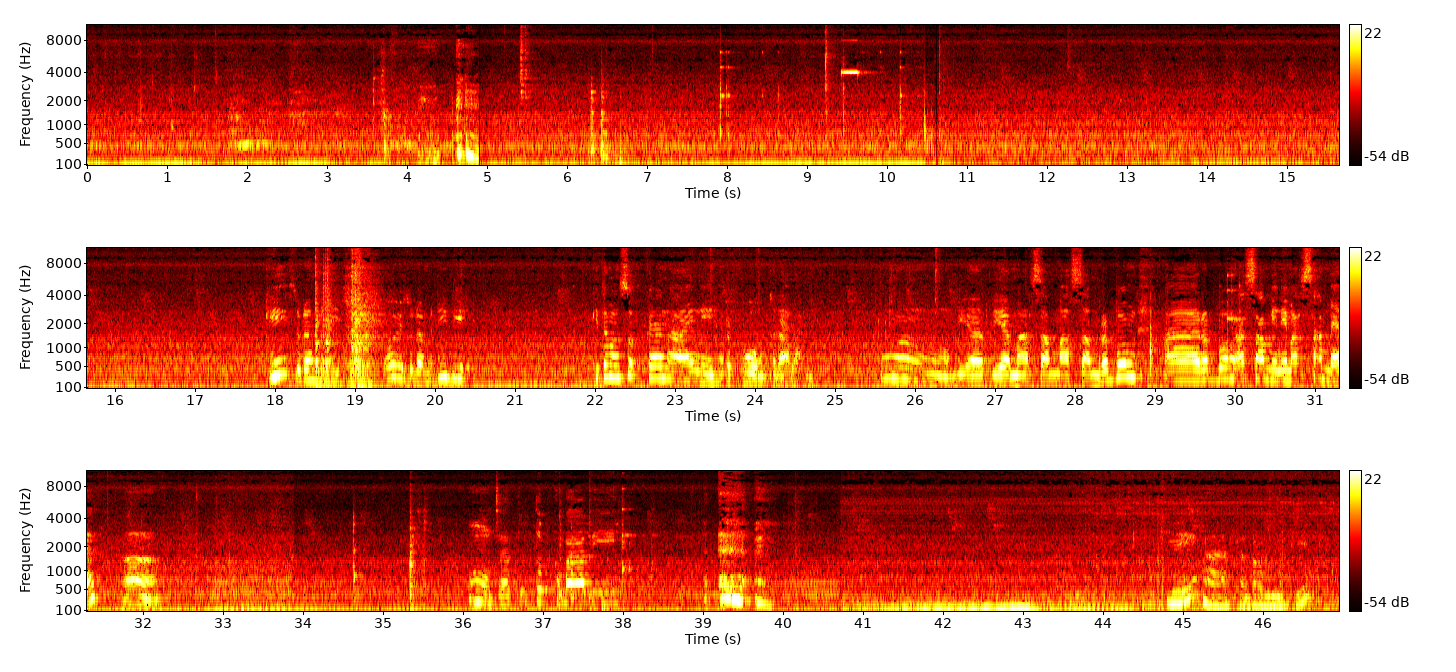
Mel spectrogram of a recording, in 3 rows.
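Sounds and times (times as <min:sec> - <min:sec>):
induction cooktop humming: 0:00.0 - 0:46.9
low hum: 0:38.0 - 0:46.8.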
